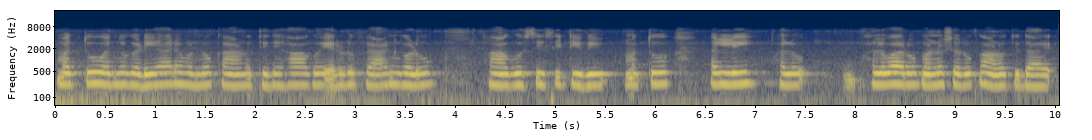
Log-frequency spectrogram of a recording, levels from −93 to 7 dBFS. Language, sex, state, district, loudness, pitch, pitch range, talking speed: Kannada, female, Karnataka, Bidar, -16 LUFS, 220 Hz, 210-225 Hz, 95 wpm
